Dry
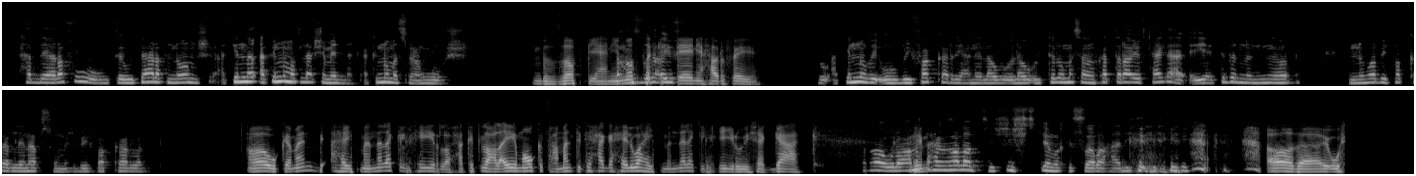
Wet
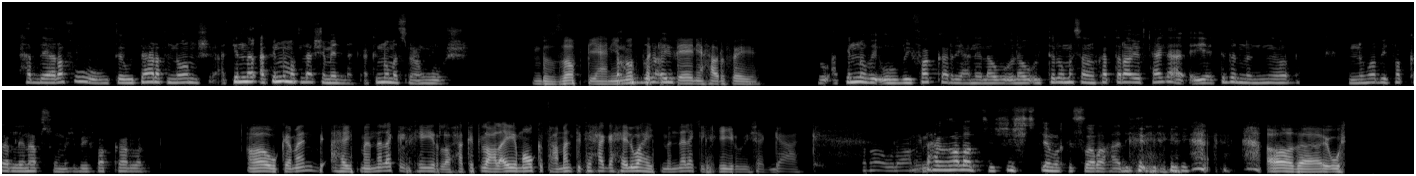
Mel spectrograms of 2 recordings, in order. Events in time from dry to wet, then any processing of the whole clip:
0:06.20–0:08.24: high-frequency loss of the air 290 metres
0:12.47–0:13.82: downward compressor 1.5 to 1, threshold −34 dBFS
0:21.42–0:23.33: downward compressor 16 to 1, threshold −39 dBFS

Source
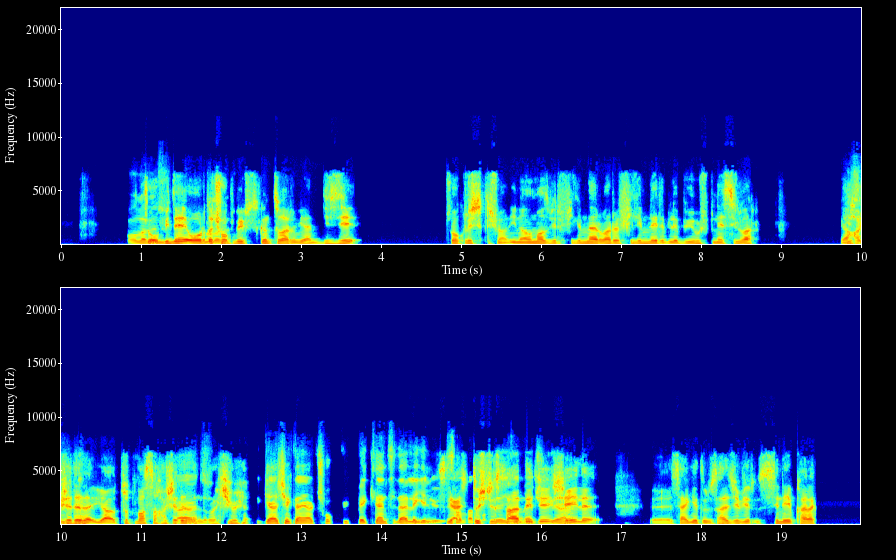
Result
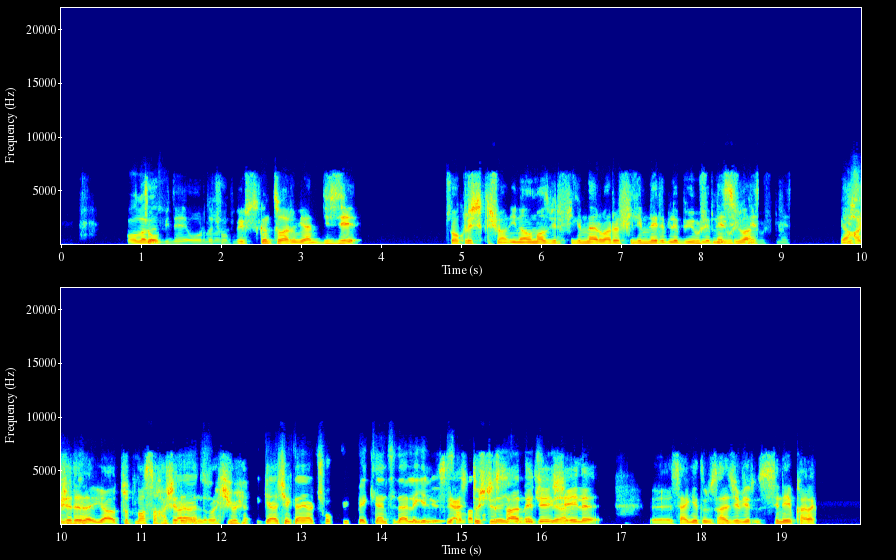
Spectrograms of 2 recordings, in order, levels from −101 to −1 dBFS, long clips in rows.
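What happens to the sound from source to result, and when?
0:01.11–0:02.33: duck −21.5 dB, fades 0.14 s
0:02.96–0:05.48: dynamic equaliser 1,500 Hz, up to +5 dB, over −39 dBFS, Q 0.75
0:07.59–0:08.30: delay throw 400 ms, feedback 10%, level −4 dB
whole clip: Bessel low-pass filter 4,600 Hz, order 2; low-shelf EQ 180 Hz −5 dB; brickwall limiter −15.5 dBFS

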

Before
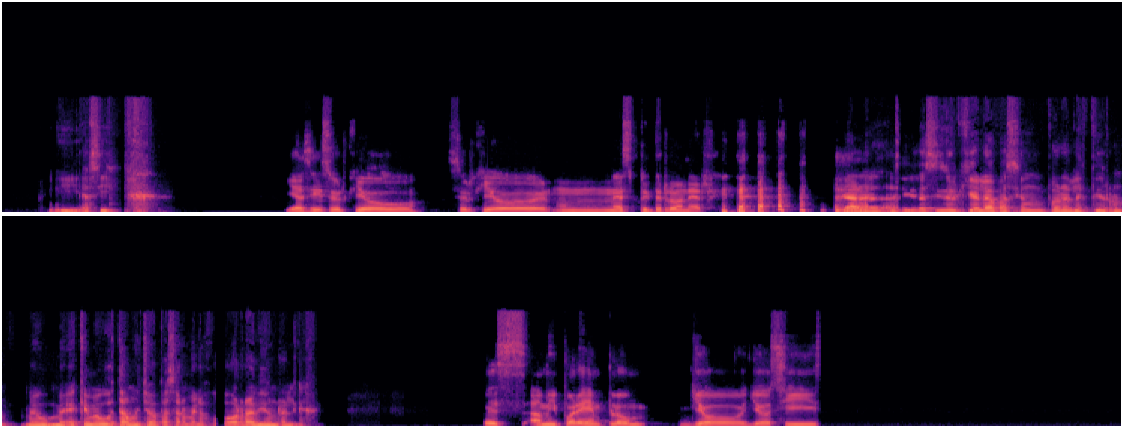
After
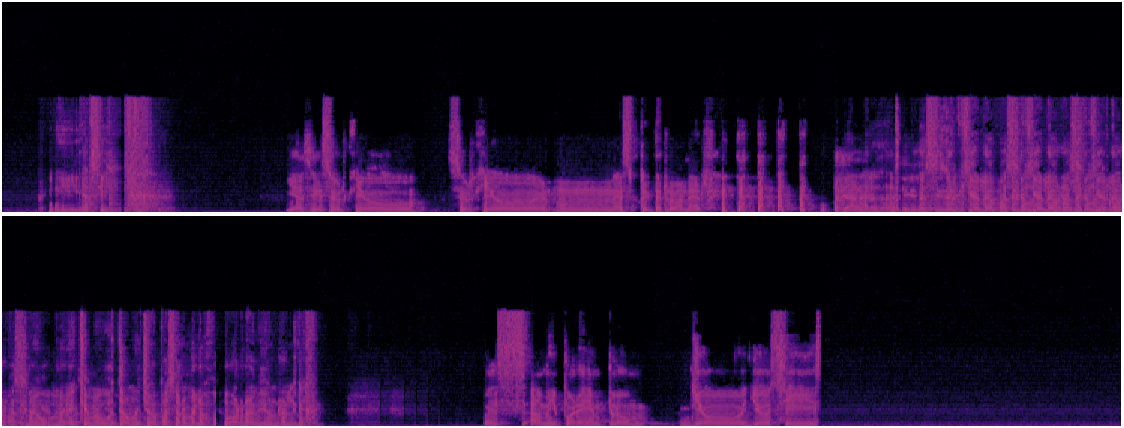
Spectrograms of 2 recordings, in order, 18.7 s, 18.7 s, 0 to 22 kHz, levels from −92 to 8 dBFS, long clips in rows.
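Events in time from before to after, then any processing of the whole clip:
0:07.87–0:08.82: delay throw 530 ms, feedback 35%, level −2.5 dB
whole clip: comb filter 2.2 ms, depth 36%; downward compressor, threshold −31 dBFS; every bin compressed towards the loudest bin 4 to 1; level +1.5 dB

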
